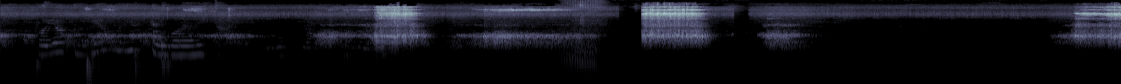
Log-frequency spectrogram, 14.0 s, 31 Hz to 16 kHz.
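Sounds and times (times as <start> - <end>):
man snoring: 0.0 - 10.3, 13.1 - 14.0.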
